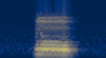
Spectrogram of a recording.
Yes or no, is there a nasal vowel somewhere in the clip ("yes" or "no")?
yes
